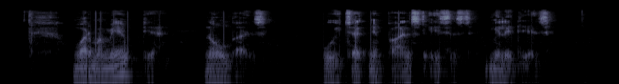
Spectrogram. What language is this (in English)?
Erzya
